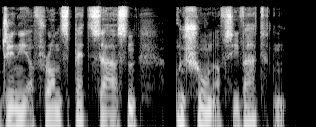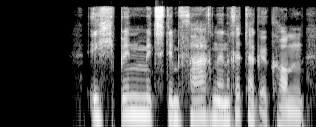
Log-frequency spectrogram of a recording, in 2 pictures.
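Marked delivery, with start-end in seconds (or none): 4.0-6.2 buoyant, higher-pitched announcement; upbeat, lilting arrival; beschwingt. A narrator's reading. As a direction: breeze in full of bounce. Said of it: "sagte Hermine beschwingt".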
